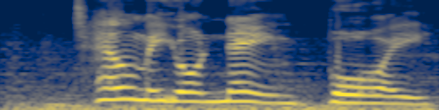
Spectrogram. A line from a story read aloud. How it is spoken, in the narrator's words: Maleficent roared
